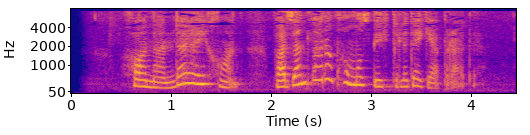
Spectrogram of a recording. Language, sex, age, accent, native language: Uzbek, female, 19-29, Farg'ona, Uzbek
